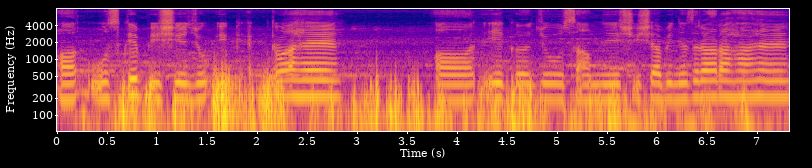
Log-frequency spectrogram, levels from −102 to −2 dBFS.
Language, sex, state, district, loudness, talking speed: Hindi, female, Punjab, Kapurthala, -20 LUFS, 140 wpm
